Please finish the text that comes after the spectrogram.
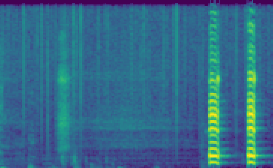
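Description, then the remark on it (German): A few soft, low thumps give way to two loud honking squawks from a chicken sound effect, spaced about half a second apart, with no talking. “Und ah, gib mir mal so ein Huhn hier.”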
